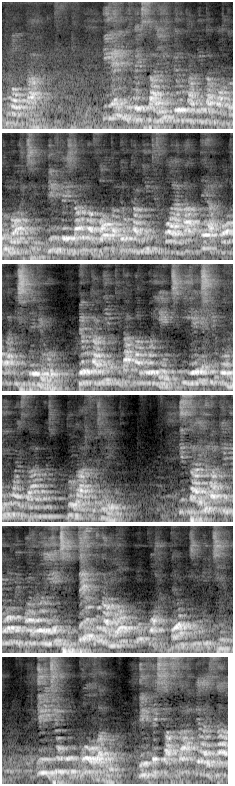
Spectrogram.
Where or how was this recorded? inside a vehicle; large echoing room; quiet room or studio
large echoing room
